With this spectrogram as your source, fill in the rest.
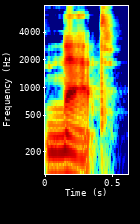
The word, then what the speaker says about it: gnat: garden in this word this is pronounced Nat the g is silent because it's at the beginning of the word Nat this is a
